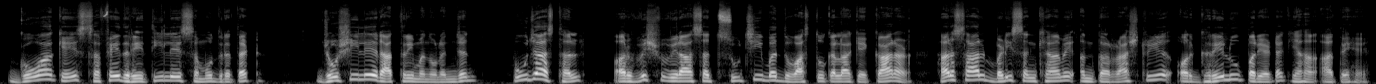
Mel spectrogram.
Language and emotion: Hindi, neutral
